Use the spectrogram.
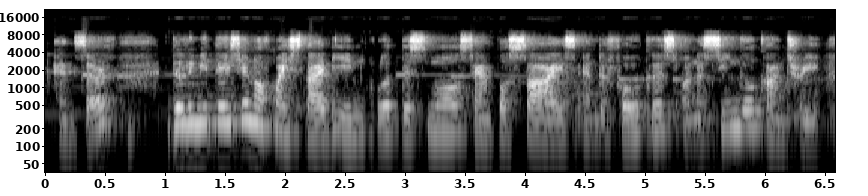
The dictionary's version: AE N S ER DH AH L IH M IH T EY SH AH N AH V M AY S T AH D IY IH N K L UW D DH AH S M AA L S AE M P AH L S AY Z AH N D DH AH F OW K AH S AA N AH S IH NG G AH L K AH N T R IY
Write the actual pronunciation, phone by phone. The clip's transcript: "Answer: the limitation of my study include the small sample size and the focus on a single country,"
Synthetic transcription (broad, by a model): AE N S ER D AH L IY M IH T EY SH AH N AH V M AY S T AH D IY IH N K L UW D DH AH S M AA L S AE M P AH L S AY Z AH N D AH F OW K AH S AA N AH S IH NG G AH L K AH N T R IY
